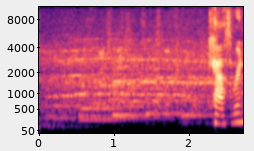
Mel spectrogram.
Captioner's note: audience cheers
